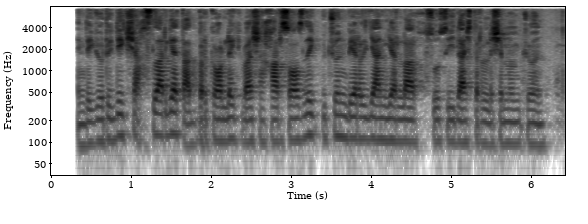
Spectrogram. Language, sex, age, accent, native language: Uzbek, male, 18-24, Farg'ona, Uzbek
